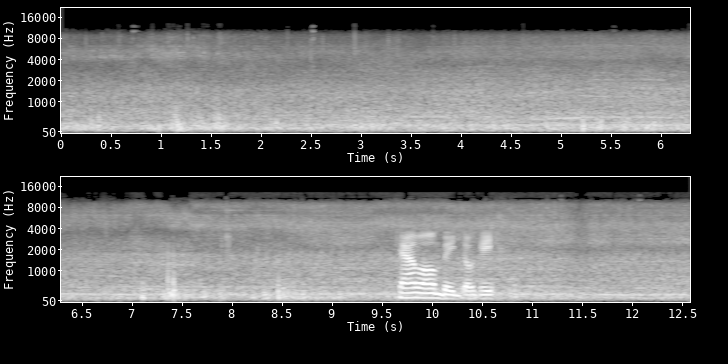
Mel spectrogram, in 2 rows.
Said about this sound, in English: Alright, so we've now turned left onto Lambeth Bridge. You can hear there's a lot more traffic. There's a bus going past. That'll be probably the 507, I would have thought.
